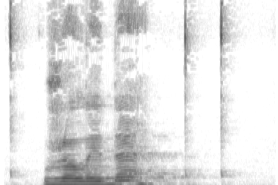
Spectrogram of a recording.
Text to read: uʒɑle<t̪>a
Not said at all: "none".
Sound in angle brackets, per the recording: d̪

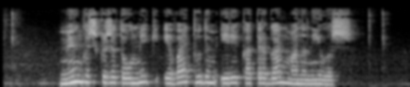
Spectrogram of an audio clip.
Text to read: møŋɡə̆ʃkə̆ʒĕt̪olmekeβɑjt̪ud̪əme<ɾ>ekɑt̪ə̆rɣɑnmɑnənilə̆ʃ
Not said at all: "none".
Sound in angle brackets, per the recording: ɾ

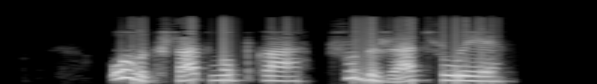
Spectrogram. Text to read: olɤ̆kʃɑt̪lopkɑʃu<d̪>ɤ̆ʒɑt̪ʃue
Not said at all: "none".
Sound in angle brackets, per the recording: d̪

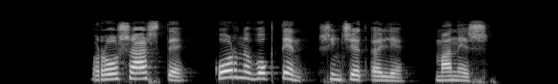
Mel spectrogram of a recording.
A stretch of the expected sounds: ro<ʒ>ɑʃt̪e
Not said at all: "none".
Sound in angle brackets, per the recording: ʃ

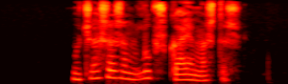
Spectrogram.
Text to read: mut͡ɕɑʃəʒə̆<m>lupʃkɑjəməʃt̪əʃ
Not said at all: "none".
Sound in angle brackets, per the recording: m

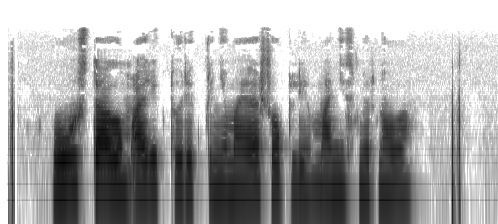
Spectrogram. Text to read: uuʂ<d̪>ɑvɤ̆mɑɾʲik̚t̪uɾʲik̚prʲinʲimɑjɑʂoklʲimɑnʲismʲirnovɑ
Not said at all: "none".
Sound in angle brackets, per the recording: t̪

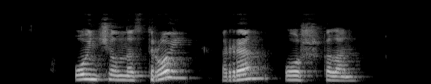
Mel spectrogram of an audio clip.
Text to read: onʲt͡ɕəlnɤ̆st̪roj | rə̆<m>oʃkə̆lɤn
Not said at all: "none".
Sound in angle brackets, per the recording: ŋ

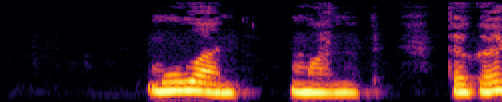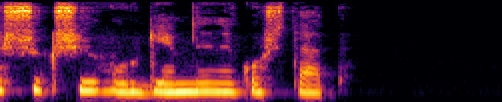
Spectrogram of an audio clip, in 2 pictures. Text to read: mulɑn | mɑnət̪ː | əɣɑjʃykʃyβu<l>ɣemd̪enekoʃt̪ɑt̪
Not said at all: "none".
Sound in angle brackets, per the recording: r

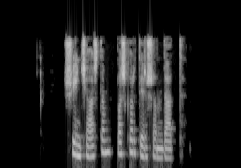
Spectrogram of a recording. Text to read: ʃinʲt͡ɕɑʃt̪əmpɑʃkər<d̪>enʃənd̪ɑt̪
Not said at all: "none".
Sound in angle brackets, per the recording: t̪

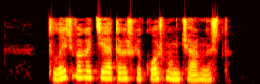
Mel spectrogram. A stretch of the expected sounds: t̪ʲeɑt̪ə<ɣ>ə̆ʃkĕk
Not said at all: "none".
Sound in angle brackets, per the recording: ɣ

